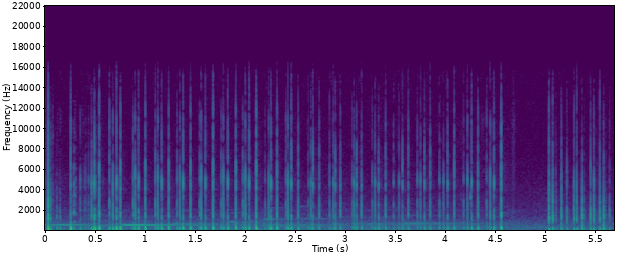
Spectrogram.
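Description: Fingertips and short nails rapidly tap and scratch the glossy laminated cardboard cover of a large closed hardcover children's picture book, "My First Big Book of Questions & Answers," lying flat on a dark wooden table, recorded with the microphone held close above. Dozens of short, sharp, dry taps and clicks with a crisp bright edge come in quick succession over a faint scratchy rustle. They pause briefly near the end, then resume.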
